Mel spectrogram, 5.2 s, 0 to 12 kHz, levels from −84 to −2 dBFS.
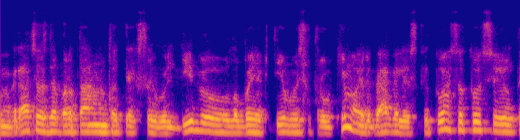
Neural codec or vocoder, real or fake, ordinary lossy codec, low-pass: codec, 16 kHz, 4 kbps, FreqCodec, larger model; fake; Opus, 32 kbps; 7.2 kHz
